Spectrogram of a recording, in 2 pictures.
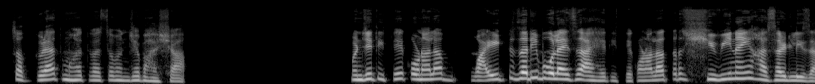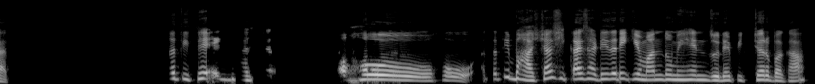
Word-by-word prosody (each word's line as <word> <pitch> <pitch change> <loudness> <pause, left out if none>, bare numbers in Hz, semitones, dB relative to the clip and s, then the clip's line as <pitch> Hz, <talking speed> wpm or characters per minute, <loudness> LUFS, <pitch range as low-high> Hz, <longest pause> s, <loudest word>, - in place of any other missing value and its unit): सगळ्यात 215 +4 -1
महत्वाचं 200 -1 -4
म्हणजे 190 -1 -3
भाषा. 145 -2 -5 1.7
म्हणजे 220 +3 +4
तिथे 245 +2 -4
कोणाला 240 0 +1 0.3
वाईट 210 +6 +1
जरी 280 +2 +7
बोलायचं 250 -5 +5
आहे, 185 -3 +2
तिथे 160 -1 -11
कोणाला 185 +3 0
तर 245 - -5
शिवी 235 +2 +1
नाही 270 +1 +5
हासडली 200 -7 +1
जात. 155 - -4 1.6
तर 270 - -2
तिथे 245 +2 -4
एक - - -5
भाषा 205 - -11 0.9
हो, 200 -7 +4
हो. 180 -3 -6 0.2
तर 245 - -9
ती 330 - -6
भाषा 250 +2 0
शिकायसाठी 245 -1 0
तरी 255 0 +2
किमान 220 -2 0
तुम्ही 215 -2 0
हे 215 - +1
जुने 190 0 0
पिक्चर 205 +3 -2
बघा. 165 0 -5
215 Hz, 130 wpm, -23 LUFS, 190-245 Hz, 1.7 s, जरी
